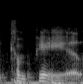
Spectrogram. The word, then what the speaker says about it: compare: To compare. Here the word compare will act as a verb. It is in the infinitive form. Compare. Compare. So the accent falls on the second syllable.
